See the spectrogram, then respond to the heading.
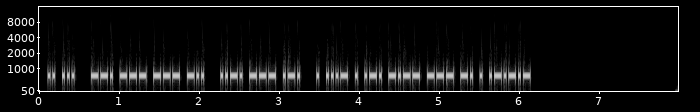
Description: Morse code, heard as a keyed tone, about 40 wpm, 700 Hz. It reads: IS GOOD FOR EVERYONE.
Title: Sentences from Top 1000 Words - Review Part 4 - 40wpm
